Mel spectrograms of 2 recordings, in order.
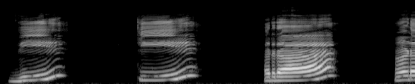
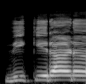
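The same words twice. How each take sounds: First: वि, कि, रा, ण as separate sounds; syllable by syllable. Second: विकिरण joined up; विकिरण in one unbroken piece; blended whole word. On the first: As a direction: sound out विकिरण one syllable at a time. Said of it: "एक अक्षर का उच्चारण करके". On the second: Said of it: "तो मिलके बन जाएगा". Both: Shown as a demonstration.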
